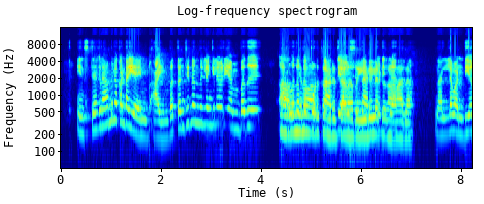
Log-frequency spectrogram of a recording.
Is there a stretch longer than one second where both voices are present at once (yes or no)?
yes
